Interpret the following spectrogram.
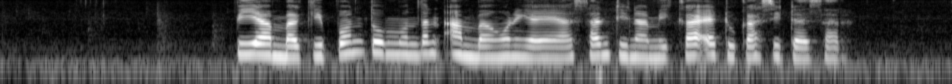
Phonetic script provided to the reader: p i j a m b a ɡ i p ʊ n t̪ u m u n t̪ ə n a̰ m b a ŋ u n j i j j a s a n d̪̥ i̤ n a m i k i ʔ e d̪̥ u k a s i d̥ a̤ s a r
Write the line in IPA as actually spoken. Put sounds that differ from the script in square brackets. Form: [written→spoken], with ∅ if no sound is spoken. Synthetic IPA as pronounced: p i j a m b a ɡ i p ʊ n t̪ u m u n t̪ ə n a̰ m b a ŋ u n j [i→a] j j a s a n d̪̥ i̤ n a m i k [i→a] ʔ e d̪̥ u k a s i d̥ a̤ s a r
